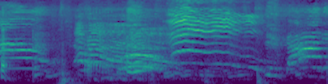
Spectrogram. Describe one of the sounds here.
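A young child squeals and babbles in a high voice nearby.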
